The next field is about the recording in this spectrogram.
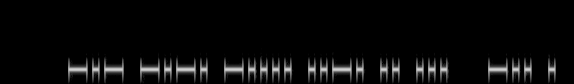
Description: Morse code, heard as a keyed tone, about 21 wpm, 700 Hz. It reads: KC6FIS DE
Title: USA Callsign DE Callsign - 6 Characters - 20wpm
